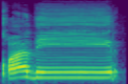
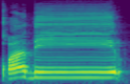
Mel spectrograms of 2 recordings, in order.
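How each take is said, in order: The two takes are said the same way.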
